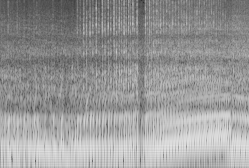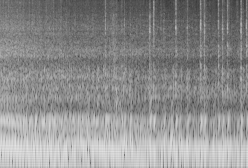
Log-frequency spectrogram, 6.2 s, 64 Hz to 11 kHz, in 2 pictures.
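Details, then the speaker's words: 2002 Harley-Davidson Sportster after carburetor cleaning, open pipes with no baffles. Loud, loping V-twin idle with one quick throttle blip and a slightly ragged beat; no smoke from the exhaust, so owner suspects it may be running a little lean. "thank you well there's no smoke coming out you might be running a little bit lean"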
